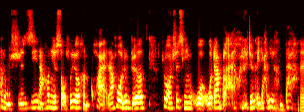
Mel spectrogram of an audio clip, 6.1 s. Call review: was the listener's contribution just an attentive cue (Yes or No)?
No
